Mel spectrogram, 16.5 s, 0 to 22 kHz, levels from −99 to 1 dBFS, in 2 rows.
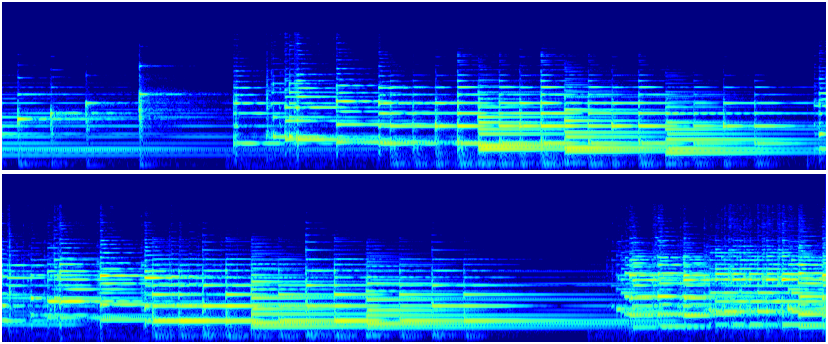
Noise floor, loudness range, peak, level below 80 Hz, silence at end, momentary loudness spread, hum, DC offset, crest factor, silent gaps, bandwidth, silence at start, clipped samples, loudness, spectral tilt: -69 dBFS; 6 LU; -24 dBFS; -90 dBFS; 0 s; 15 LU; none; under 0.1%; 18 dB; none; 11 kHz; 0 s; under 0.1%; -40 LUFS; -3 dB/octave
